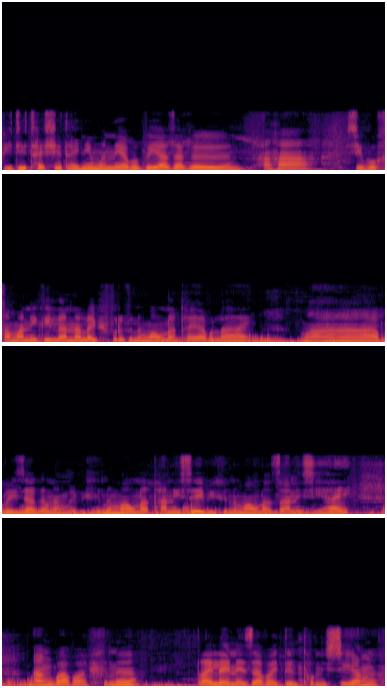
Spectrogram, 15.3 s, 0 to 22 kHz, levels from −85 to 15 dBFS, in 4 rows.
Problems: none marked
